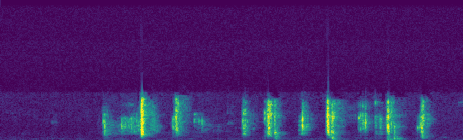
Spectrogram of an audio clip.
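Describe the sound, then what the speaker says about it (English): Fast, uneven keystrokes on a computer keyboard as a name is typed into a scheduling program, about a dozen close, crisp clicks in quick bursts with short pauses, no talking. "you can just start typing in the name"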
